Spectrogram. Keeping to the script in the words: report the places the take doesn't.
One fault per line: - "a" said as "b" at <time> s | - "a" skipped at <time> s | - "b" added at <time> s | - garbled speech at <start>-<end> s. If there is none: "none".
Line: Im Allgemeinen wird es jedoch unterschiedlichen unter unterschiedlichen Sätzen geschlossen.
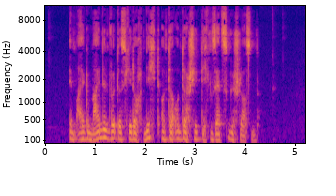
- "unterschiedlichen" said as "nicht" at 2.0 s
